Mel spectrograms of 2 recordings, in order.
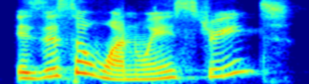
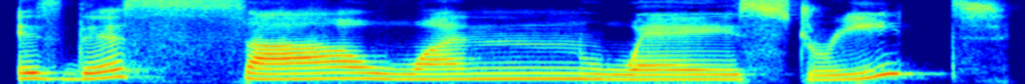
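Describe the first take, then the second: First: The sentence is spoken at a fast pace. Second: The sentence is spoken at a slow pace. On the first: "I'll say it fast" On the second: "Now I'll say it slow"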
